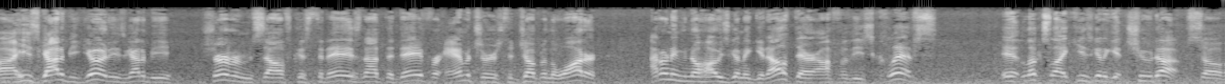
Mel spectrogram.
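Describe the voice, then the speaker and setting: Over noticeable background noise, a man speaks in a raised, projected voice at a high pitch. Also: ordinary pitch variation, fairly quick pace. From US Midwest (Upper Peninsula, Michigan). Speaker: podcast host. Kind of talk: casual interview. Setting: outdoors.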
